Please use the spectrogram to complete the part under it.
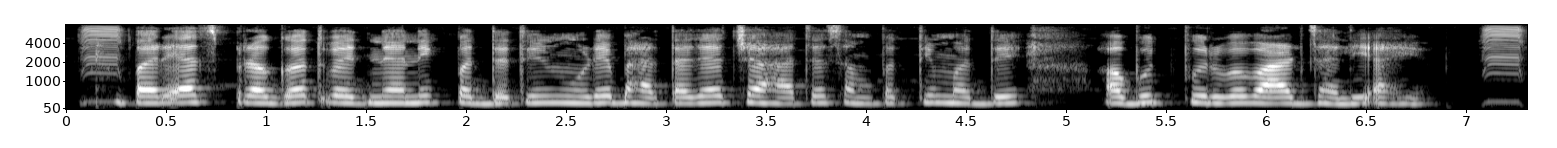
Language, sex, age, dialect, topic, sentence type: Marathi, female, 18-24, Varhadi, agriculture, statement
